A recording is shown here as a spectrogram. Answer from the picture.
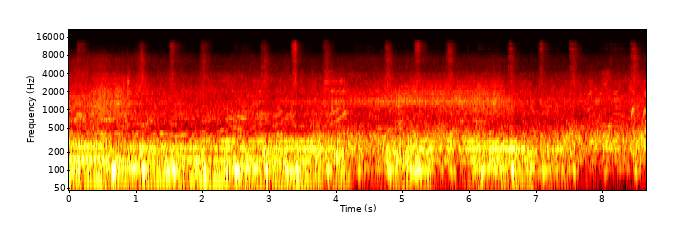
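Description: Light single-engine airplane's piston engine running steadily as the plane lifts off and climbs away, a continuous drone.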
